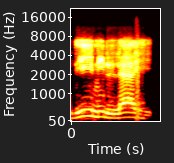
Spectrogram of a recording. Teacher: আল্লাহ শব্দের আগে জের আসছে, যেমন নুনের মধ্যে জের আসছে, এই জন্য পাতলা করে বলতে হবে। ফি দীনিল্লাহি, দীনিল্লাহ বলা যাবে না।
